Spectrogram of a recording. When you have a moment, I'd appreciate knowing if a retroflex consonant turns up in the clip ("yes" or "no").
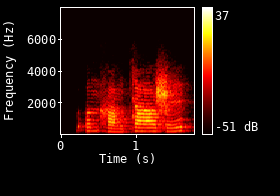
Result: yes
